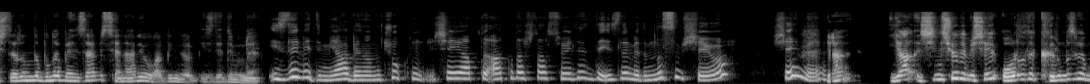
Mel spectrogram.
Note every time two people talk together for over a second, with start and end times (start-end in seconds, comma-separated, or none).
none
